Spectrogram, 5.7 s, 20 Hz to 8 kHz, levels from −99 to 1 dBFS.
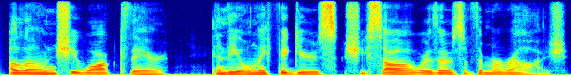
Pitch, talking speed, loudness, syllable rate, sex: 145 Hz, 160 wpm, -17 LUFS, 5.2 syllables/s, female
